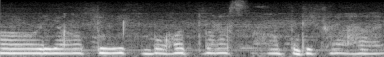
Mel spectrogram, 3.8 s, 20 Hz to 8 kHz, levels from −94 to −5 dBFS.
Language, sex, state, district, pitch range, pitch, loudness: Hindi, male, Bihar, East Champaran, 215-230 Hz, 225 Hz, -14 LUFS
